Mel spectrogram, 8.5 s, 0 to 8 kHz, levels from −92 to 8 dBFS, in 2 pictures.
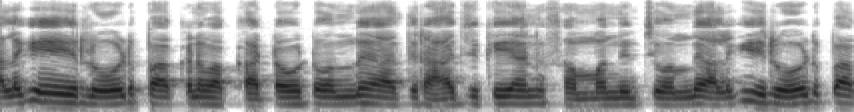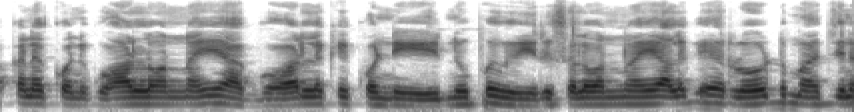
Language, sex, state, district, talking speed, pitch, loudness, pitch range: Telugu, male, Andhra Pradesh, Srikakulam, 195 wpm, 145 Hz, -13 LUFS, 135-150 Hz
